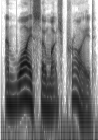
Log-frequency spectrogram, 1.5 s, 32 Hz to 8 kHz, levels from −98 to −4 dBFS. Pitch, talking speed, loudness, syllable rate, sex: 125 Hz, 205 wpm, -18 LUFS, 4.5 syllables/s, male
